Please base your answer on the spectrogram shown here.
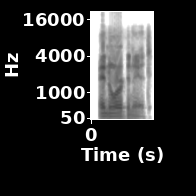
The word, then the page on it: inordinate: American English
